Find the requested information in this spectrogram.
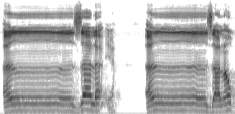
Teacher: nun mati bertemu zai namanya ikhfa hakiki. Samar dan dengung.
